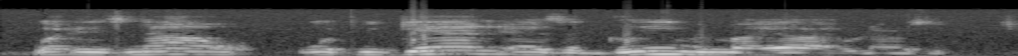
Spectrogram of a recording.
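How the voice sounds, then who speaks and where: A man's lively intonation stands out above noticeable background noise. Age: 60s. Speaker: online business show host. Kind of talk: live webcast talk. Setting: live online broadcast with camera. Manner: animated.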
